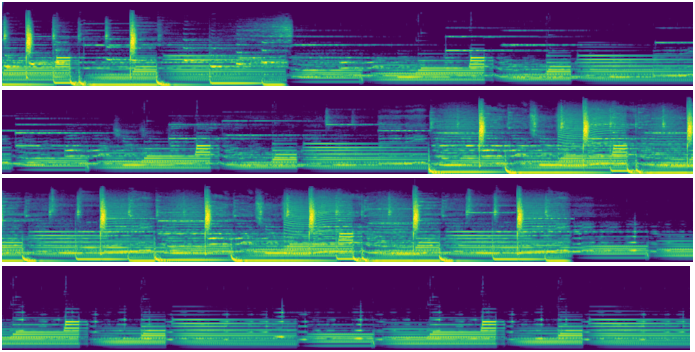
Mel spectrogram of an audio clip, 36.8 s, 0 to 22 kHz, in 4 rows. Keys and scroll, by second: 6.1 super+z, 6.6 super+z, 9.4 space, 11.5 super+z, 25.4 super+z.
